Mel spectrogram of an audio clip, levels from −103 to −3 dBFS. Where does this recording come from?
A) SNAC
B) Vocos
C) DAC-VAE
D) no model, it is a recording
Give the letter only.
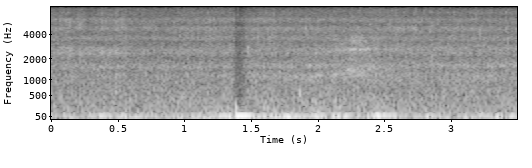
D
